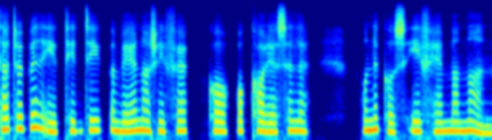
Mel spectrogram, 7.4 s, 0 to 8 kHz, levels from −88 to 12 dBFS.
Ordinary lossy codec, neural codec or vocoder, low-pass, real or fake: none; codec, 16 kHz, 0.2 kbps, FocalCodec; none; fake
